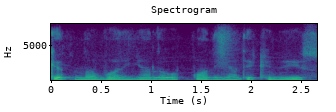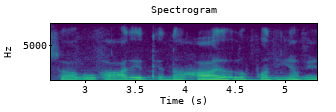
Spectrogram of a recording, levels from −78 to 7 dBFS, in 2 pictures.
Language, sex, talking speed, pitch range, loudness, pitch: Angika, male, 145 wpm, 150-155 Hz, -19 LUFS, 155 Hz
